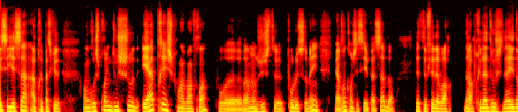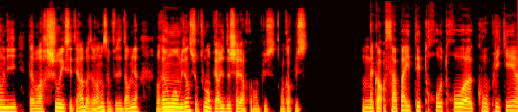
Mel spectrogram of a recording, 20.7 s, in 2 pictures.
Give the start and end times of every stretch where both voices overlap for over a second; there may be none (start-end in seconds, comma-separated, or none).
none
